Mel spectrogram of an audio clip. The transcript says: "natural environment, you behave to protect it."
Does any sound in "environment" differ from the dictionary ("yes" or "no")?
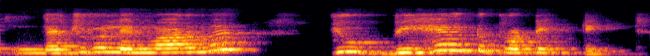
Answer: no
